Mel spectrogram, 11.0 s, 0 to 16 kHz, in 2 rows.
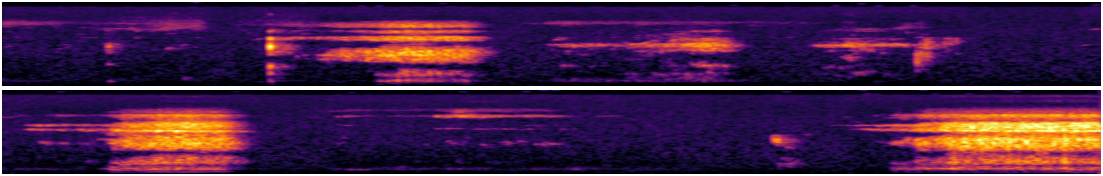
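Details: Sleeping puppy snoring: soft, breathy noisy breaths at about 14 a minute with quiet gaps; ordinary puppy snoring.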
